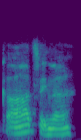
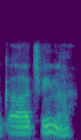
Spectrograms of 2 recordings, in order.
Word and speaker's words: kachina: to tell you immediately the kachina is pronounced in different ways throughout in hopi and other pueblos some places they're called kazina and other places they call kachina so but it's the same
